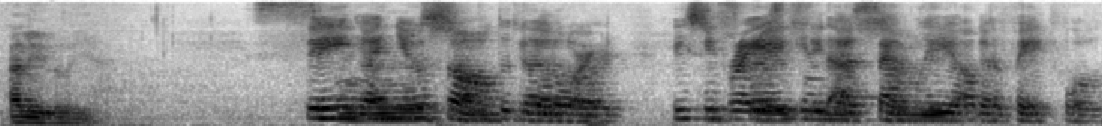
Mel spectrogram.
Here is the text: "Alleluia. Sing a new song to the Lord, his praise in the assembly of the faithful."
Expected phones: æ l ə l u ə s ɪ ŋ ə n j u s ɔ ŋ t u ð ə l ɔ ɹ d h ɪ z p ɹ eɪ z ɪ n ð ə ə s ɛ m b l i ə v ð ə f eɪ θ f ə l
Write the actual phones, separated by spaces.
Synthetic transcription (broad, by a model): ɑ l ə l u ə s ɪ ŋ ə n j u s ɔ ŋ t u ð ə l ɔ ɹ d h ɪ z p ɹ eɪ ɪ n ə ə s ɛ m l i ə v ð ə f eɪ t f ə l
